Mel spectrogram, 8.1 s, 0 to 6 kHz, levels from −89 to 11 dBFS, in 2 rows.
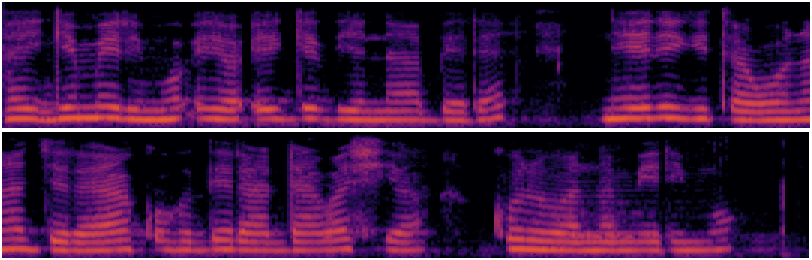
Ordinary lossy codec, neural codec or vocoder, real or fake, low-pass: Opus, 32 kbps; none; real; 5.4 kHz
